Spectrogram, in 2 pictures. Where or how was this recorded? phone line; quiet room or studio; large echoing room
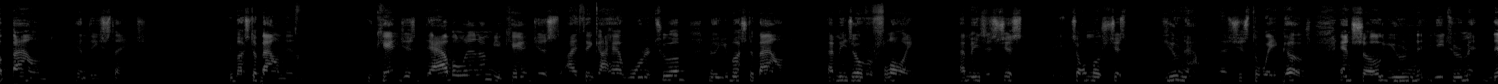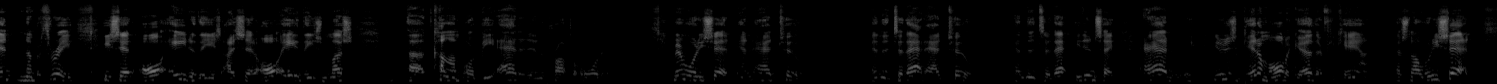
large echoing room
